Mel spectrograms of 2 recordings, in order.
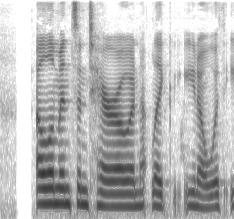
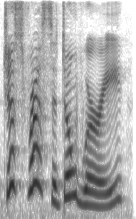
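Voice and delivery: sudden high, breezy doctor voice; a doctor brushing off the patient's injury, mock-soothing; 5 semitones higher, 4 dB louder than usual. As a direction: toss it off like a patronizing doctor. Doctor voiced, dismissing her pain.

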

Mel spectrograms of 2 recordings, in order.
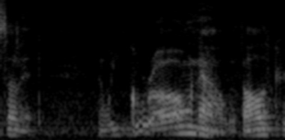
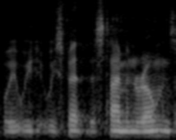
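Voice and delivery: ordinary talk, nothing marked

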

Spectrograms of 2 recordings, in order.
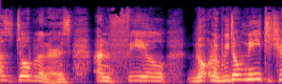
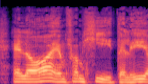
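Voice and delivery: hammed-up stage Italian waiter accent, lower; cartoonish Italian accent; 5 semitones lower than usual. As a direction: lay on a fake Italian accent, proud of it. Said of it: "speak in sort of, like, cartoonish Italian accents".

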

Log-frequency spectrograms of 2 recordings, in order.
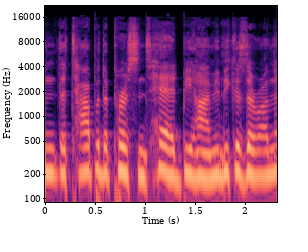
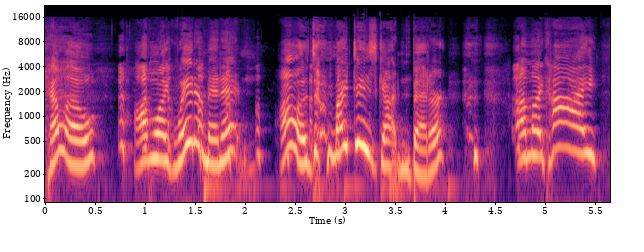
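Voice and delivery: higher, louder comic flirtation; flirty interest; 5 semitones higher, 5 dB louder than usual. Retold or imitated. Driver greeting stunning lady cop, hammed-up flirty interest. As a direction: play up being smitten, amused.

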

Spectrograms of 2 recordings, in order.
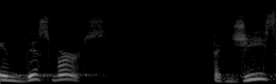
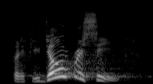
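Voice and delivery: louder preaching repeat; 13 dB louder than usual. Acted. Repeated phrase, louder take.

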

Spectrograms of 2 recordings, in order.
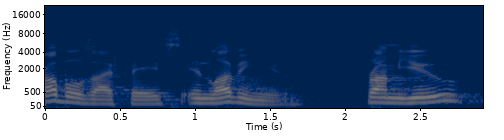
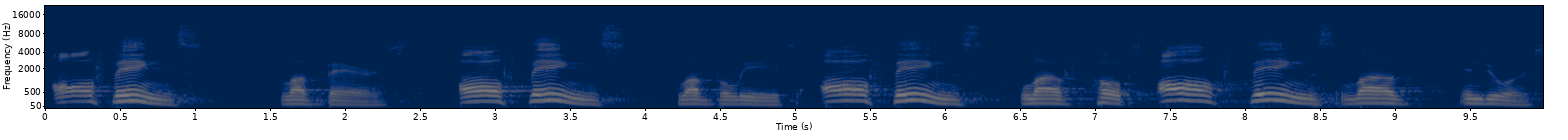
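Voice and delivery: rhythmic building read, each phrase opening on a raised all things; Greek word order, stress on all things; slower than usual. Shown as a demonstration. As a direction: chant it slowly with all things hammered in front. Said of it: "it goes like this".

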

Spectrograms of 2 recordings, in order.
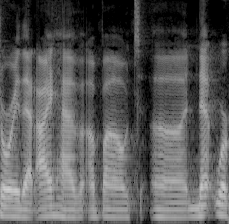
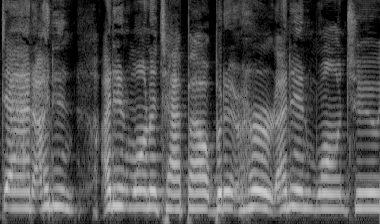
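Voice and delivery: put-on high, whiny upset kid; mock-tearful protest in a raised voice; imitated crying boy; 10 semitones higher than usual. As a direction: plead with dad as if close to tears. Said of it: "And he starts crying".

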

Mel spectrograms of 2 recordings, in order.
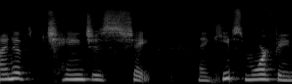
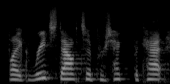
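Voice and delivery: usual speaking voice

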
